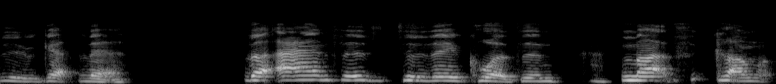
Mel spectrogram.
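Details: 27-year-old man with cerebral palsy, speech affected by his condition; dysarthria (cerebral palsy).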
